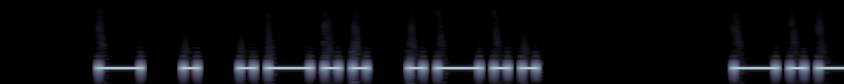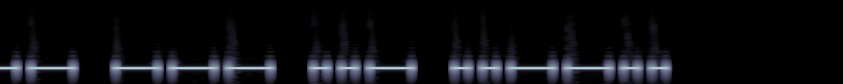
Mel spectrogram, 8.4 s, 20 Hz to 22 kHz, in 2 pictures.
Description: Morse code, heard as a keyed tone, about 17 wpm, 700 Hz. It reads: TELL YOU?
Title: 2x Word-Spacing - Sentences from Top 200 Words - 17wpm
